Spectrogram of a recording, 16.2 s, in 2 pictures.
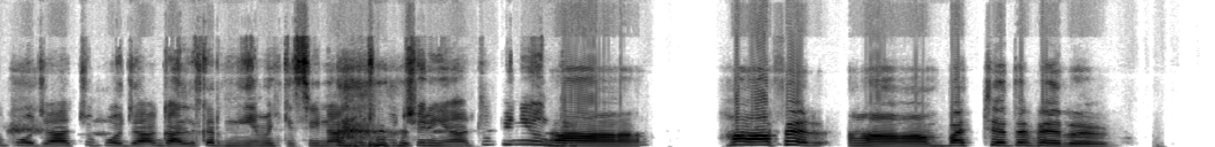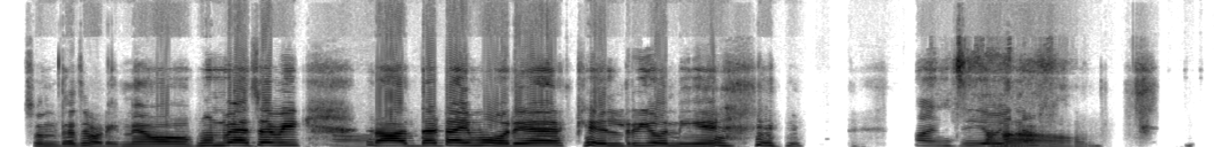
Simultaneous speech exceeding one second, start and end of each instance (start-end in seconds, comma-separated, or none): none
